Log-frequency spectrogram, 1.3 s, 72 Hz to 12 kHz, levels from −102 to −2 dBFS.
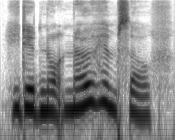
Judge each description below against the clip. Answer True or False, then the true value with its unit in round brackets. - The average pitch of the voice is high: True (220 Hz)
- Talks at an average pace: False (230 wpm)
